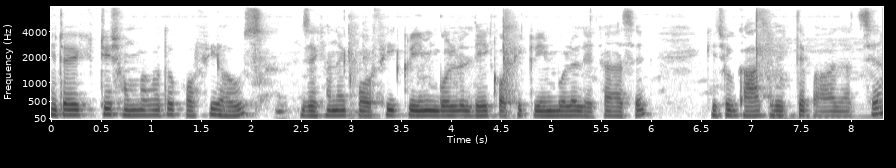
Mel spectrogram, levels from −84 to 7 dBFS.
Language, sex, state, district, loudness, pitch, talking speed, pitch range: Bengali, male, West Bengal, North 24 Parganas, -25 LUFS, 125 Hz, 135 wpm, 120-135 Hz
